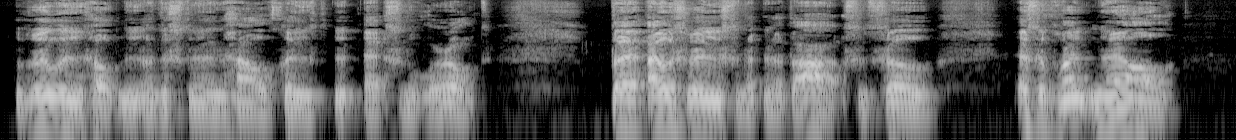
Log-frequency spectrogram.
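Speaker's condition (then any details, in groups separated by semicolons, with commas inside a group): Möbius syndrome; lifelong rare disability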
